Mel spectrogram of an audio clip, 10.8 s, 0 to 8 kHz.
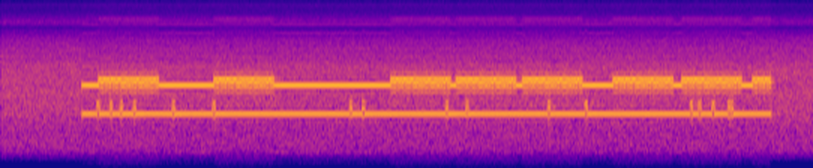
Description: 300-baud modem data (V.21 tones), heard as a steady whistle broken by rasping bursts, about 300 baud, 200 Hz shift, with phone line noise.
